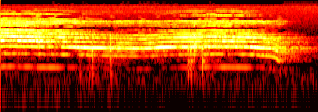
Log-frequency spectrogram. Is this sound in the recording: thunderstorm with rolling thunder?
no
